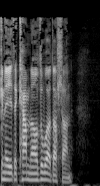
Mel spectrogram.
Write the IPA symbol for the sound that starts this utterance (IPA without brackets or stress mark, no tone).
n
